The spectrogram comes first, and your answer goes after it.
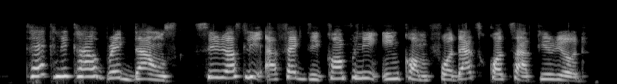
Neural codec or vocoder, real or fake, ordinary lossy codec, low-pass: none; real; Opus, 32 kbps; 7.2 kHz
